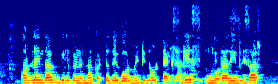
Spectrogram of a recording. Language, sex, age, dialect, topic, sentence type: Kannada, female, 25-30, Dharwad Kannada, banking, question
